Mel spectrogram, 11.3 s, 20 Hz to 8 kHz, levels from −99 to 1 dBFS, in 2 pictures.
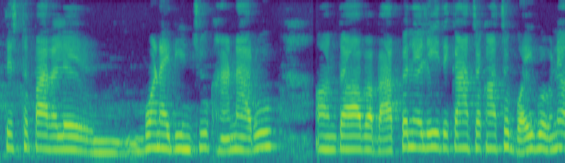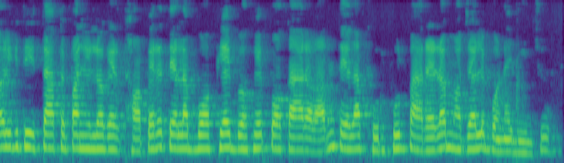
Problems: constant background noise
